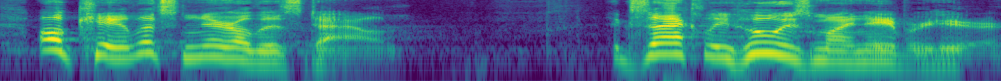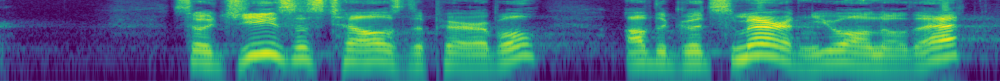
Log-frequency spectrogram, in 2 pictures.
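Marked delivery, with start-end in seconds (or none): 0.2-5.1 mock lawyerly, precise, narrowing-down tone. Acting out the lawyer questioning Jesus in the parable, in a Washington lawyer tone. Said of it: "I recognized that tone of voice, I knew it was a Washington lawyer".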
